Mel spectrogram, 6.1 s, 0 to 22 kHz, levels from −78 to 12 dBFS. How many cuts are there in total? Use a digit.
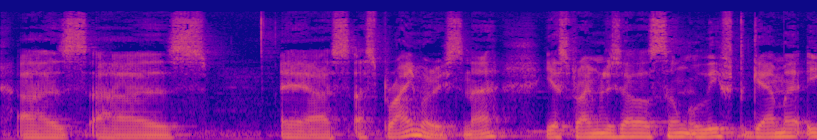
0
